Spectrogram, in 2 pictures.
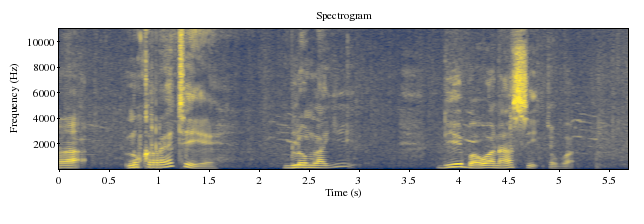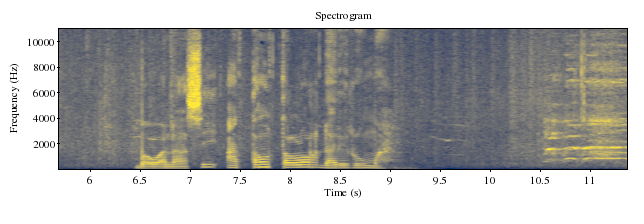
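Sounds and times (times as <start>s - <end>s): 
speech: 0.0s - 3.0s, 3.8s - 5.4s, 6.4s - 9.1s
rooster crowing: 10.5s - 11.3s.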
